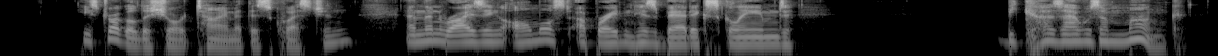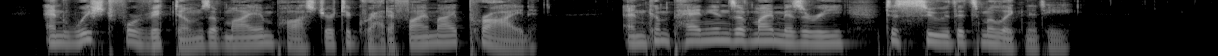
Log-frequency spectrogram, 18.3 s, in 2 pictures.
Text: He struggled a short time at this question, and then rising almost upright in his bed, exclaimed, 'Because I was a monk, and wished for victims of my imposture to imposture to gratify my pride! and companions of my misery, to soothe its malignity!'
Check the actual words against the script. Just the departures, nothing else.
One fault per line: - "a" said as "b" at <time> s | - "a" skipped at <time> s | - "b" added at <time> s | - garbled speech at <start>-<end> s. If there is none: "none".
- "imposture to" skipped at 11.8 s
